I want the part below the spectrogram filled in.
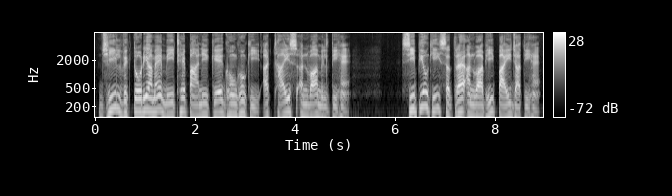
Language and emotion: Urdu, neutral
